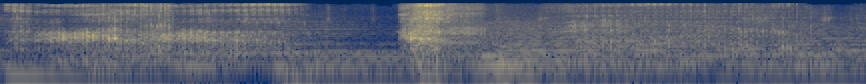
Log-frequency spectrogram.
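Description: Baby Albertosaurus sound effect over background music: a rough growl in the first second and a half, then a sudden, louder roar about two seconds in.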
